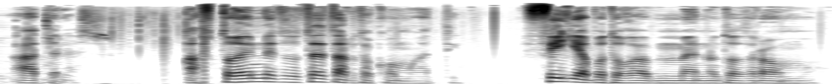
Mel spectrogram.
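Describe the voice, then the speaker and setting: A man hosting a true crime podcast, reading a transcript in a flat, measured way. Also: on the low side, noisy background. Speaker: podcast host.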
